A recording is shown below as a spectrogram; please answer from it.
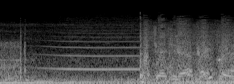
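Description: Cessna 162 Skycatcher's stall warning sounding as a steady tone for about a second over the low drone of the engine, cutting off abruptly. It signals the wing nearing the stall as the aircraft is slowed in the landing flare.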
